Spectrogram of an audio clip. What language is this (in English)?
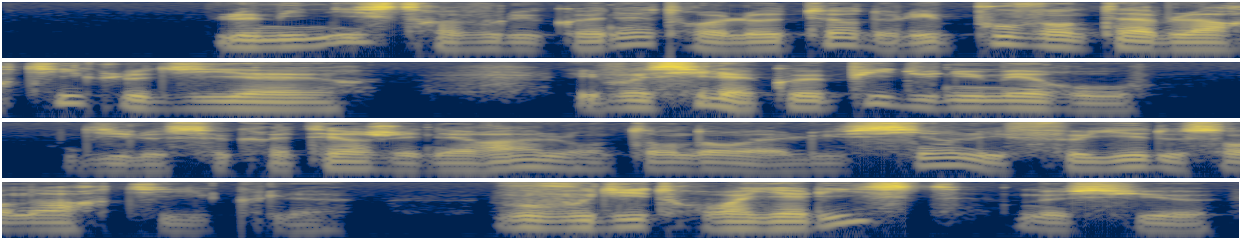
French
